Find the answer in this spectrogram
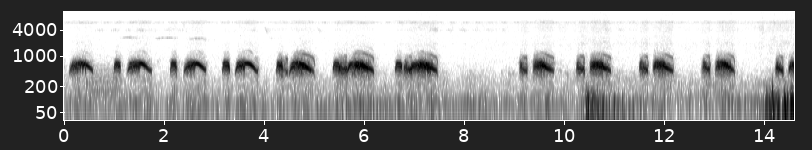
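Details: Wild spotted dove in an upland field, 'đồng thúc gù' style: long sequence of about eleven paired hollow coos, short then longer and falling, a brief pause midway and a low thump near the end.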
